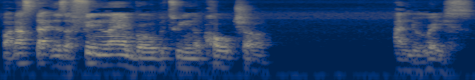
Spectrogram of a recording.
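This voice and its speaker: A young man from Britain, co-hosting a podcast in casual chat, animated and full of slang, jumping up in pitch when telling stories. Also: unhurried, a little hiss or hum. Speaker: podcast co-host. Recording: roomy, from far off the mic.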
